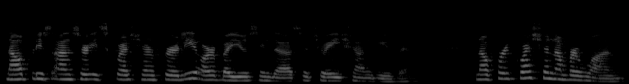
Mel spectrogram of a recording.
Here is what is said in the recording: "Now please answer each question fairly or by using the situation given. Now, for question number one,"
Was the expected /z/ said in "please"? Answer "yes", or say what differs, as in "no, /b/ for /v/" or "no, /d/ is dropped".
no, /s/ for /z/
